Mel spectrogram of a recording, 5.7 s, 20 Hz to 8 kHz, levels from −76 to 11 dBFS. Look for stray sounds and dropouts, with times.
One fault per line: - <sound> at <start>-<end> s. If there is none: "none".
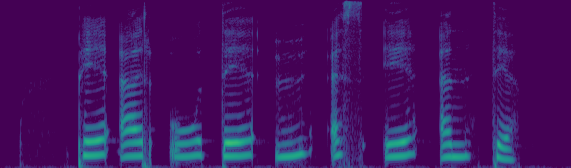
none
